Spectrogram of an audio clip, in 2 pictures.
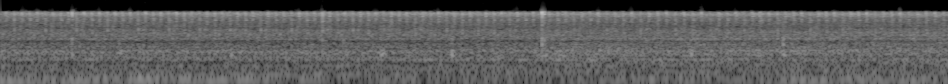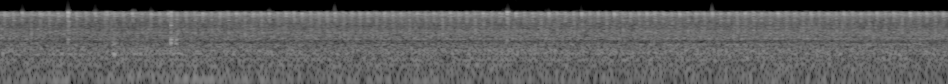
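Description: Idle with an uneven, stumbling beat and occasional sharp ticks over the engine hum, consistent with a misfire from a failing coil pack.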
